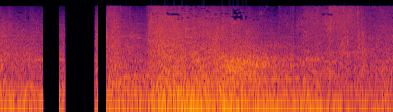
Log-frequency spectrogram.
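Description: Video game spells and attacks crash and burst in a busy battle.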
